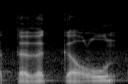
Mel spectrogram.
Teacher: तज़क्करून, रा को मोटा अदा करेंगे, वाव मद्दा है, वक्फ़न मद्दे आरिज़ वक्फ़ी होगी।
